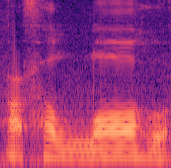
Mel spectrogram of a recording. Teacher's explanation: اللہ کا لام زبر کی وجہ سے پر پڑا جائے گا، اس کے اوپر کھڑی زبر بھی ہے، ایک الف کی مقدار کے برابر کھینچ کر پڑھیں گے۔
